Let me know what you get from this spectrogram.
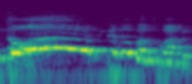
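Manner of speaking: squealing high, hammed-up sob to God; mock crying. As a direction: cry out like a new widow, played for laughs. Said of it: "Lalu dia menangis".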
